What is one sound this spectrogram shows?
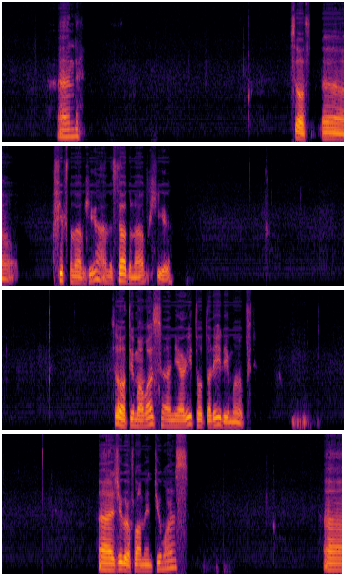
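A man speaks calmly through a microphone on an online call, in short bursts with pauses.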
